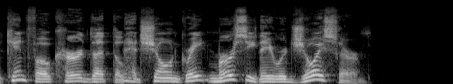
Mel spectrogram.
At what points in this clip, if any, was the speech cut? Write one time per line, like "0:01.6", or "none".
0:01.2
0:02.6
0:03.4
